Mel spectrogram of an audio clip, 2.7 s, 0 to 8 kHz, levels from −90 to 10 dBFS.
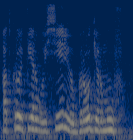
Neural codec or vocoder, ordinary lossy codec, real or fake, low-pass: none; MP3, 64 kbps; real; 7.2 kHz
